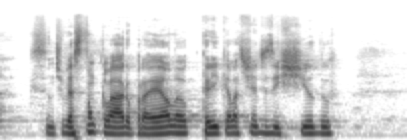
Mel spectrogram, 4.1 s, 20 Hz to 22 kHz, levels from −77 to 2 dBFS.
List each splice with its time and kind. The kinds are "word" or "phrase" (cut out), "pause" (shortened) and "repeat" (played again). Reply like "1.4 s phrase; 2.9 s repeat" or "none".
none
